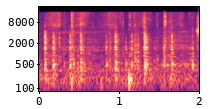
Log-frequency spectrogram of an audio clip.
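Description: Rapid, irregular little clicks and ticks of a plastic LED lamp housing being handled and worked off its base by hand.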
